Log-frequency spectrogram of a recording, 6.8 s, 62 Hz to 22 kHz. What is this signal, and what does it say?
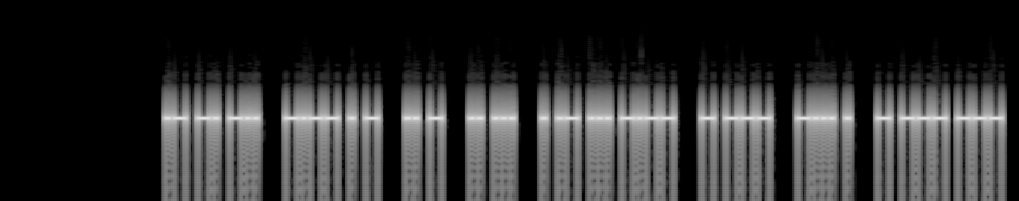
Morse code, heard as a keyed tone, about 44 wpm, 700 Hz. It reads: AND YET IT IS EASY TO BE TOO
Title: Sentences from Top 1400 Words 45wpm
